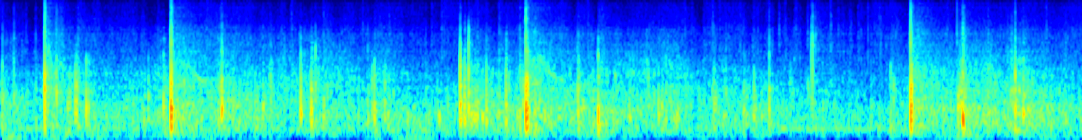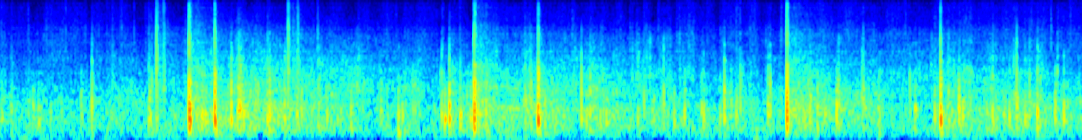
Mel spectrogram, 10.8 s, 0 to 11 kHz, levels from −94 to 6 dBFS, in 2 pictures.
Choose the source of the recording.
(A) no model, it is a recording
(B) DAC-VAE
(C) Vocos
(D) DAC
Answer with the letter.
B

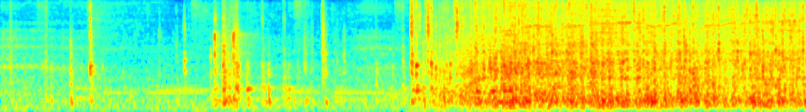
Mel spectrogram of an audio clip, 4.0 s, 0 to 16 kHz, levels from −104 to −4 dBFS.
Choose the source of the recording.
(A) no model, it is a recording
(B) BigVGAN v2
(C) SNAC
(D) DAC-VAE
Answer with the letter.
A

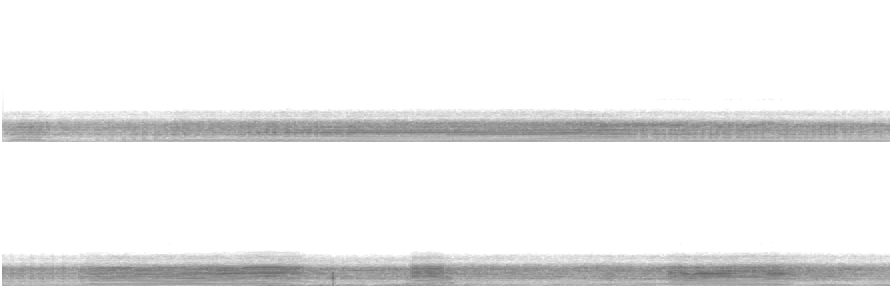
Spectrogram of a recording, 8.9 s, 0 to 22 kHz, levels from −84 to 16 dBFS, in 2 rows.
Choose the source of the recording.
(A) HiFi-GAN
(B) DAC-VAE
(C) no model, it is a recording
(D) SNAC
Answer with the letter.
C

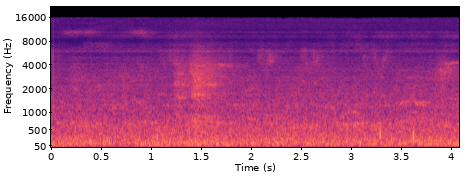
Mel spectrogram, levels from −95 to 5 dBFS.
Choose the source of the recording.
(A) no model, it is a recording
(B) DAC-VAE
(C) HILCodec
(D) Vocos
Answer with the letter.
B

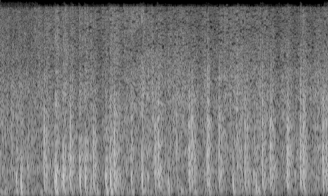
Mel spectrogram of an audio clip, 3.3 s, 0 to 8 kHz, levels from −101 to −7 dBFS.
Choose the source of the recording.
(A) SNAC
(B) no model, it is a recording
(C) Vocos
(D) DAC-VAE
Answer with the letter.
B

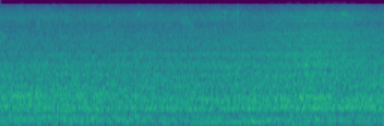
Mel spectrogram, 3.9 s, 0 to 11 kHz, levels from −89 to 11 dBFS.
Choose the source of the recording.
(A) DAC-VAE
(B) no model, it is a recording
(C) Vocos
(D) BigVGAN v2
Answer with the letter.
B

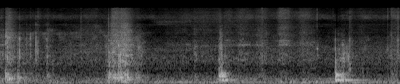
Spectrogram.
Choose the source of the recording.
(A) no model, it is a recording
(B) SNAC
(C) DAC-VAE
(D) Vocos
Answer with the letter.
C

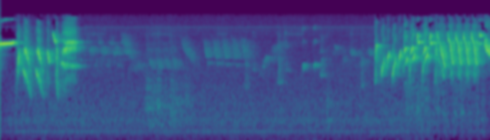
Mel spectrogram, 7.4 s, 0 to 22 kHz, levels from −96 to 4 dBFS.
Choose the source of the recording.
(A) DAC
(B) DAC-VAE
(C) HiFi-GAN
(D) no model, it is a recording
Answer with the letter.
D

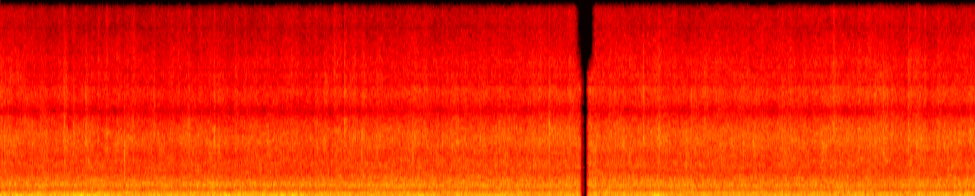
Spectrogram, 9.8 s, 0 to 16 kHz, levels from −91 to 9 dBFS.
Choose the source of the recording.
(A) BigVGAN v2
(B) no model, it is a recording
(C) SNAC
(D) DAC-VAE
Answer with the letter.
D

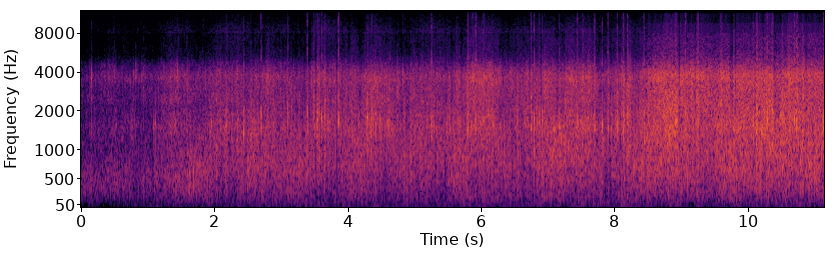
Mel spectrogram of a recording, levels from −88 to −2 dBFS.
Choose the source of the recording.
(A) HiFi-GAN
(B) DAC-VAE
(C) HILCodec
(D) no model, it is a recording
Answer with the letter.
D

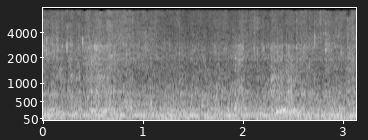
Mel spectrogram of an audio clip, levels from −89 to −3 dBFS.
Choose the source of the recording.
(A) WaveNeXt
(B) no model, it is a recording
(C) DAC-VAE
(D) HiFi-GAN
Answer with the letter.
C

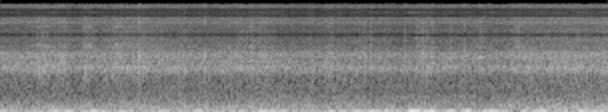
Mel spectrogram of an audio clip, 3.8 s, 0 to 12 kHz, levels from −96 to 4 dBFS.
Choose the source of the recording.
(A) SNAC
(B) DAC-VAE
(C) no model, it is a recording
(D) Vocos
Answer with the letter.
C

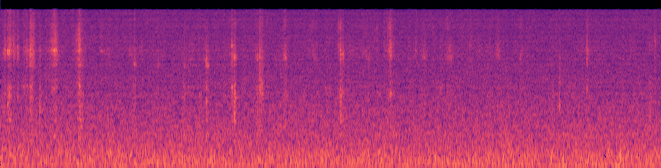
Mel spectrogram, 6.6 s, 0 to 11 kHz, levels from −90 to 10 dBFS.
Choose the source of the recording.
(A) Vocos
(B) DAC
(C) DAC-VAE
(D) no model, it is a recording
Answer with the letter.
C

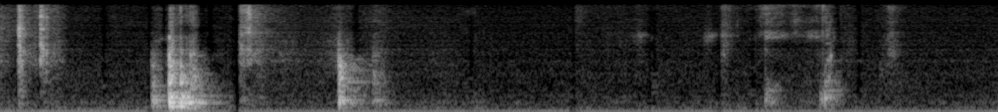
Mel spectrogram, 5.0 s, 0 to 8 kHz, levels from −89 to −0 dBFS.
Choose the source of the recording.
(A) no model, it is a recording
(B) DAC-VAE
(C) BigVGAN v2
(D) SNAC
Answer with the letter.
B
